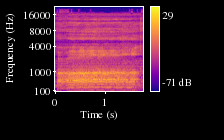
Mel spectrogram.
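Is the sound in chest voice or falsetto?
chest voice. A deep sound in full chest voice. "Voici un son grave"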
